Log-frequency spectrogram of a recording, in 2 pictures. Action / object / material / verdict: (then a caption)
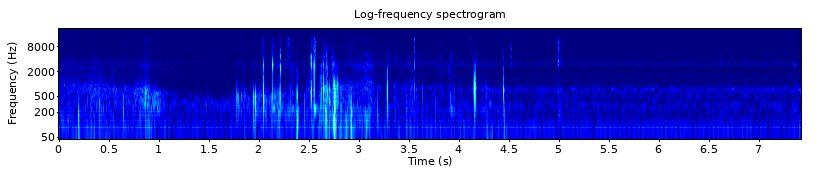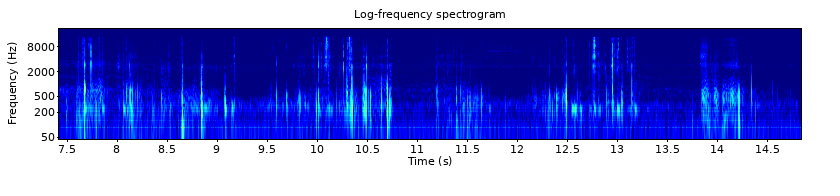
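scrape / beeswax-coated cotton wrap / waxed cotton / none. Long pink nails scratch, grip and crinkle a stiff, colorful patchwork-print beeswax-coated cotton food wrap gathered around the microphone. The result is bursts of crackly, crunchy rustling with sharp bright ticks, separated by quiet pauses over a low, steady hum.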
